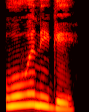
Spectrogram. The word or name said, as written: ಓವನಿಗೆ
